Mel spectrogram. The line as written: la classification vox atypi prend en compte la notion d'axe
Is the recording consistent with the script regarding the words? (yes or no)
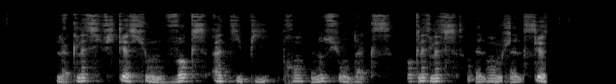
no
